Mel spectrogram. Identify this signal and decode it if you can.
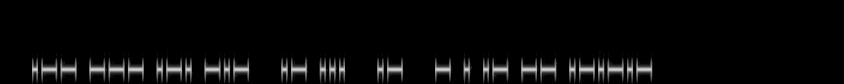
Morse code, heard as a keyed tone, about 25 wpm, 700 Hz. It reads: WORK AS A TEAM.
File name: practice / 25wpm / Sentences with 2-Word Phrases - 25wpm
